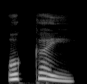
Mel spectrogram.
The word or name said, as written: ಔಘ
